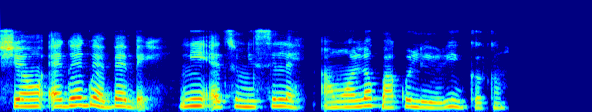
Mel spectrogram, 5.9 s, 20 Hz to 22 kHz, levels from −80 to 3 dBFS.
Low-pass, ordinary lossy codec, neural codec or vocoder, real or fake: 7.2 kHz; Opus, 32 kbps; none; real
